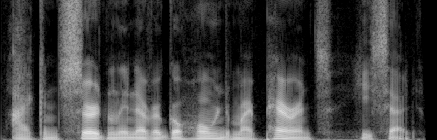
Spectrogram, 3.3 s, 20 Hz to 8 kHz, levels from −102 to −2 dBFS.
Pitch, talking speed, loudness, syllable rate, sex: 85 Hz, 200 wpm, -22 LUFS, 5.1 syllables/s, male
